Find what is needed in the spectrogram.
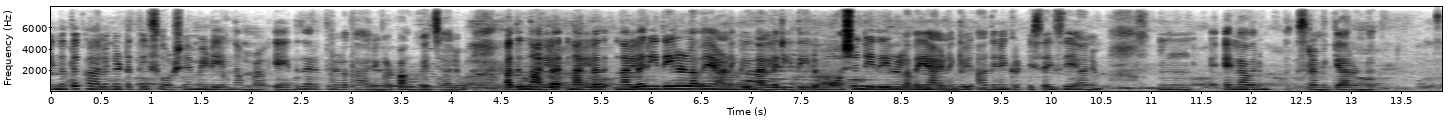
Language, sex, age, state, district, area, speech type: Malayalam, female, 18-30, Kerala, Wayanad, rural, spontaneous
